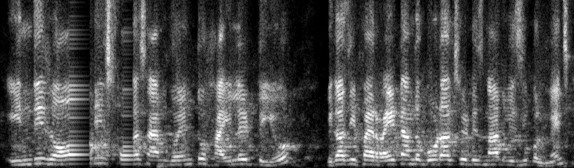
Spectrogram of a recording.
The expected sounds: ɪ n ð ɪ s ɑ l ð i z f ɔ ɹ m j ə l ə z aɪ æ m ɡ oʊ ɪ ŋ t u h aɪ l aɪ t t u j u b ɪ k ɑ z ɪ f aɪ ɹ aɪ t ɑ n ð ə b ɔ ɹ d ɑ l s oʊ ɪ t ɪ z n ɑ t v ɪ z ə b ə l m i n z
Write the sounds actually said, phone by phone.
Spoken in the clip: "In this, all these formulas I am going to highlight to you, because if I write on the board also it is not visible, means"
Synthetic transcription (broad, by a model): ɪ n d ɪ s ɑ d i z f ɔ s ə ə m ɡ oʊ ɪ ŋ t u h aɪ l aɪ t t u j u b ɪ k ɑ z ɪ f aɪ ɹ aɪ t ɑ n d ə b ɔ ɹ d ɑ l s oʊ ɪ t ɪ z n ɑ t v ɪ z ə b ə l m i n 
